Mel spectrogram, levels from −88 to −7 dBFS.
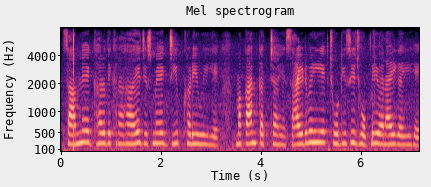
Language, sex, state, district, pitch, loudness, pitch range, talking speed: Hindi, female, Himachal Pradesh, Shimla, 235 Hz, -22 LUFS, 225-245 Hz, 210 wpm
